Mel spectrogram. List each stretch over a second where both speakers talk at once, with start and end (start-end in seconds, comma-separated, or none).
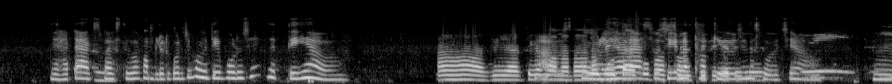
5.5-7.6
